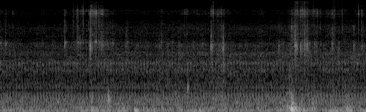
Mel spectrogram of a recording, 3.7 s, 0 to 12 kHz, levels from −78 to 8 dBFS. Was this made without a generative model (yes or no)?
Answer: no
